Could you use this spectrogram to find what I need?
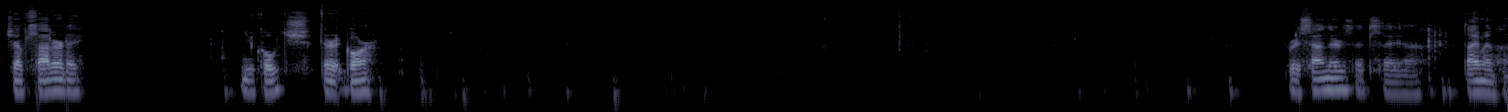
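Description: Trading cards rustle and tap softly on a table.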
